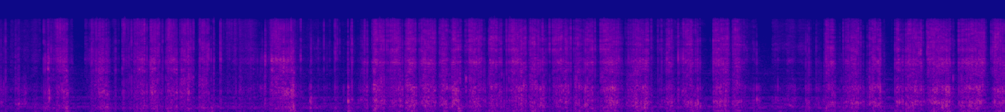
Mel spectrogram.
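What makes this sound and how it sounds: Long nails scratch and scrape the walls and rim of an empty, hollow, translucent plastic deli container held on its side. It makes a dense, continuous run of bright, dry scratching and rubbing with almost no low end. Brief pauses and changes in strokes let the level dip and rise throughout.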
